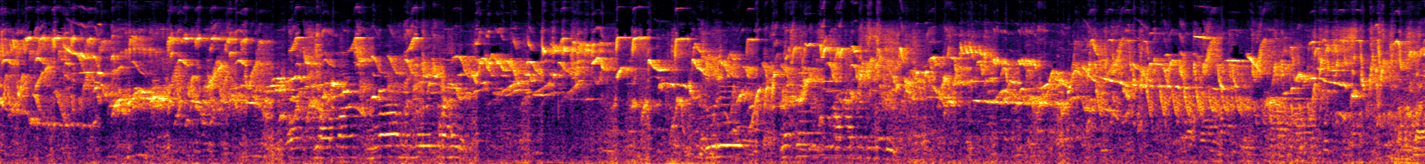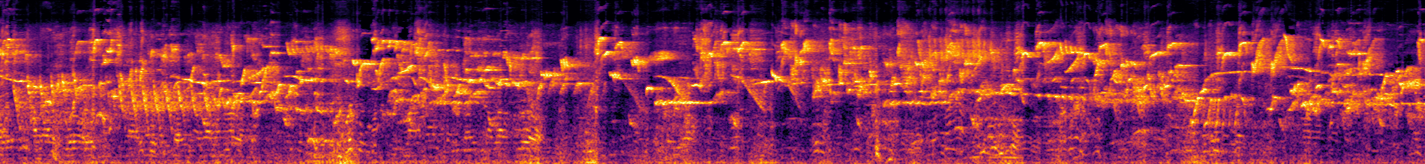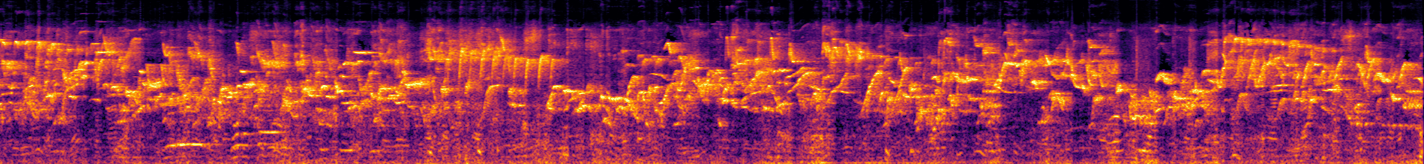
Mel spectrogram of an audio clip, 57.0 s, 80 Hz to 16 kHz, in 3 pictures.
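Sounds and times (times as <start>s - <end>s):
low background murmur: 0.0s - 56.9s
songbirds singing: 0.0s - 56.9s.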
